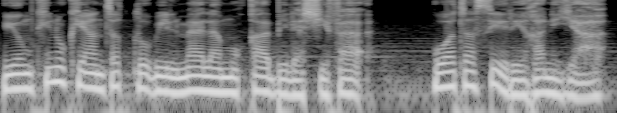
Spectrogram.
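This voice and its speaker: A man's voice: on the low side, brisk, dark tone, faint music behind, close to an everyday voice. A man voicing a cold, bitter male demon lord who speaks with mocking weariness.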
